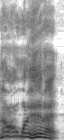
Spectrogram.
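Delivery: mock old woman, sudden high-pitched scream. Retelling how a grandmother reacted to the doctrine: imitating grandmother screaming. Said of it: "she screamed at me like".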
